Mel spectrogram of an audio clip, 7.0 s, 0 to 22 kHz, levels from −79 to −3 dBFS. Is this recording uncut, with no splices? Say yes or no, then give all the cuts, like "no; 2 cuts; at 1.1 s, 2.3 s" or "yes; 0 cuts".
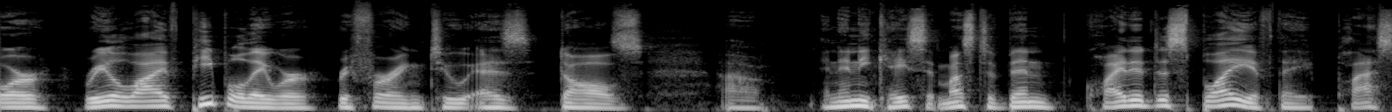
yes; 0 cuts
